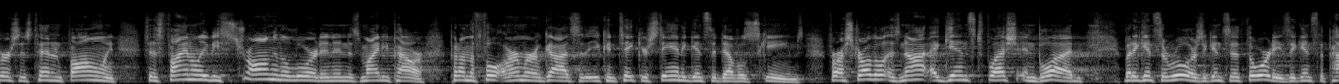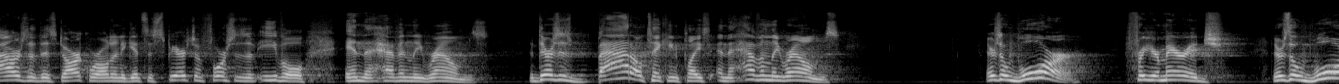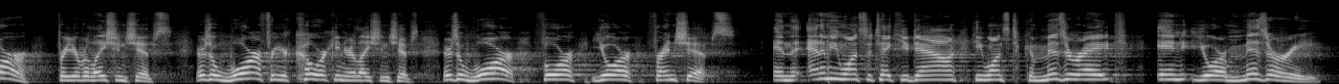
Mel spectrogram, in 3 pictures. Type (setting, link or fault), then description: setting, large echoing room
